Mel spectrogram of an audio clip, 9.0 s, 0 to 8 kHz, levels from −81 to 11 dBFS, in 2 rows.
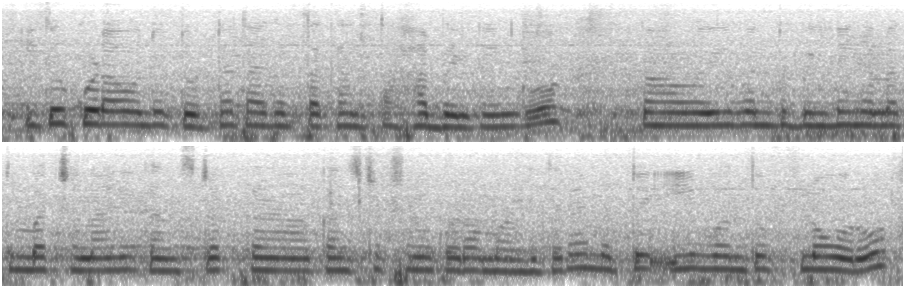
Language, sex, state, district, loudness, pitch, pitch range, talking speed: Kannada, female, Karnataka, Dakshina Kannada, -19 LUFS, 240 Hz, 230-250 Hz, 120 wpm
